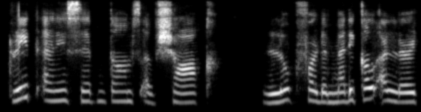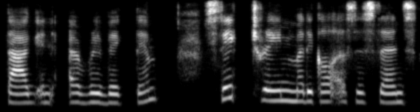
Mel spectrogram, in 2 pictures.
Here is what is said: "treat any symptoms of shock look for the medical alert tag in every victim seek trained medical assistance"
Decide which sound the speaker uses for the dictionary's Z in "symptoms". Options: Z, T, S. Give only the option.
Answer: S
